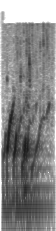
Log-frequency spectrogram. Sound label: bubble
